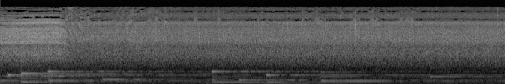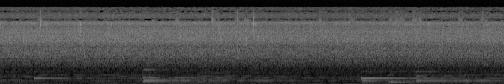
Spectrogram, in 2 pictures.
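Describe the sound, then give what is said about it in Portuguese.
Steady rain hisses evenly throughout, a soft continuous wash of drops, with gentle sustained musical tones playing over it. No one speaks. “enquanto chove e você ouve a música.”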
